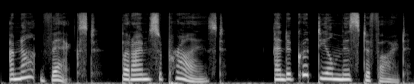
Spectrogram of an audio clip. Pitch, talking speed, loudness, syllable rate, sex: 220 Hz, 145 wpm, -16 LUFS, 5.0 syllables/s, female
